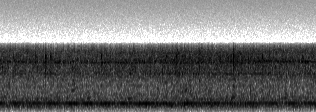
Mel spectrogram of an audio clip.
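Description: Steady mechanical hum holding one constant low tone, with a few faint clicks.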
